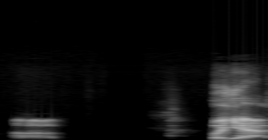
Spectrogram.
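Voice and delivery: ordinary talk, nothing marked

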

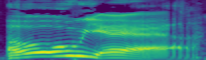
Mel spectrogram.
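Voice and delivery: loud booming catchphrase; Kool-Aid man yell. Retold or imitated. Kool-Aid man yelling from the background, loud booming. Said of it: "Kool-Aid man yelling out".

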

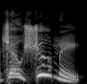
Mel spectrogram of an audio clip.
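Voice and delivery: very high, loud mock cry; hammed-up urging. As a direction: yell the pretend plea in a squeezed high voice. Retold plea, repeated bigger.

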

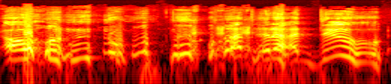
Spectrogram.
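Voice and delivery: high, loud laughing oops; mock dismay, laughing. Cane toad man sees his mistake, laughing mock horror. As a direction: laugh through a hammed-up panic. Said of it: "And he's like".

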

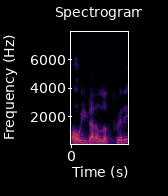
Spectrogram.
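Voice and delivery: usual speaking voice

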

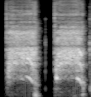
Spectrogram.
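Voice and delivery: piercingly high panicked shriek, acted out; imitated screaming. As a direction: mimic a friend screaming in terror. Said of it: "He starts screaming".

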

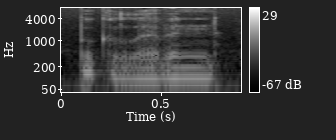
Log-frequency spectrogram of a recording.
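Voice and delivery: ordinary delivery, nothing marked

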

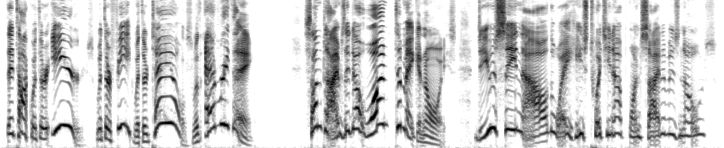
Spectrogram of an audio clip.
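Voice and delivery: very high, squawky bossy parrot. Acted. Parrot Polynesia scolding the doctor, very high bird voice. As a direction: peck at him with a shrill bird voice. Polynesia explaining animal talk.

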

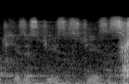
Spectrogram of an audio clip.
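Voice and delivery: soft desperate under-breath plea; hushed panicked prayer. Retold or imitated. Preacher recalling being cornered, softly pleading Jesus. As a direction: breathe the name like a silent prayer.

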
